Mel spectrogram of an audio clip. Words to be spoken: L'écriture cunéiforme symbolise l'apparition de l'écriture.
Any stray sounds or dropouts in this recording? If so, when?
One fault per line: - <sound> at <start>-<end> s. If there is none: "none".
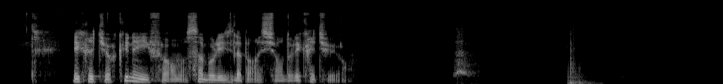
- bark at 4.5-4.8 s
- thud at 5.7-6.1 s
